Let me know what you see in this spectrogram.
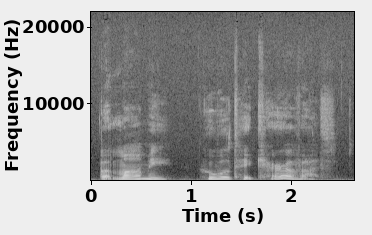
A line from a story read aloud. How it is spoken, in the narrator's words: sweetly said in an encouraging voice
